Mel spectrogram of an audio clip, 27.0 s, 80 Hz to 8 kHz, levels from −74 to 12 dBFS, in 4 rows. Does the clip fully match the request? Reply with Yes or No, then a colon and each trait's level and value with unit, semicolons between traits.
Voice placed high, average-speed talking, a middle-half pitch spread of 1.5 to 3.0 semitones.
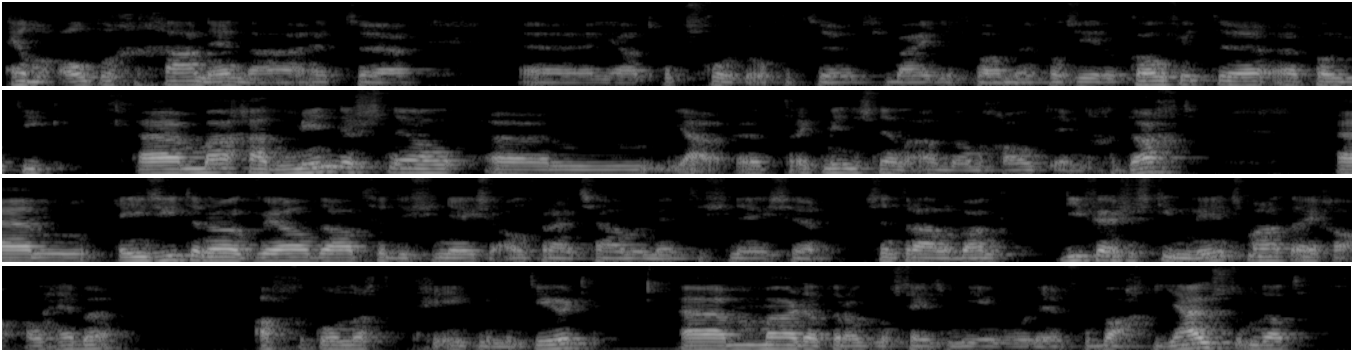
No: low, 125 Hz; average, 155 wpm; narrow, 2.5 semitones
